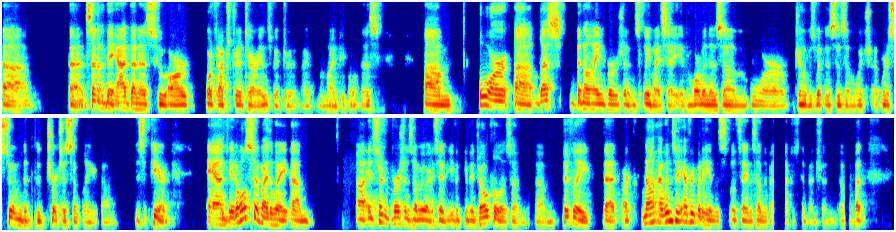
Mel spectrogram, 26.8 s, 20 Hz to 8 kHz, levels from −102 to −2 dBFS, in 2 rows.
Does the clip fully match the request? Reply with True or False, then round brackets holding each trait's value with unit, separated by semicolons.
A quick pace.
False (170 wpm)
